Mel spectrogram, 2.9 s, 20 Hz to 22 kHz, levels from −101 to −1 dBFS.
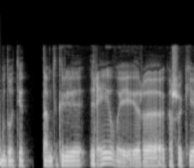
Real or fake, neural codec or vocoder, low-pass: real; none; 7.2 kHz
